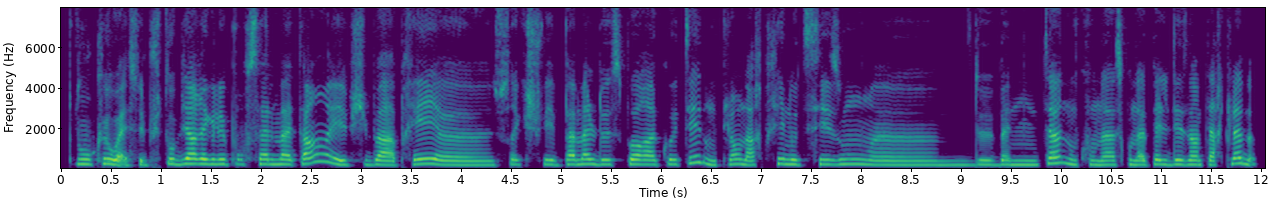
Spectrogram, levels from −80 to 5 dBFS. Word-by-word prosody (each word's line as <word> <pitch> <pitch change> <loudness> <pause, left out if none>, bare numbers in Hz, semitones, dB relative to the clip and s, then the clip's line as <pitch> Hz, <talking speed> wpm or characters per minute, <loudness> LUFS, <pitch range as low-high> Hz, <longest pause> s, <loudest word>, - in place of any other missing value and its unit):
donc 240 +1 -1
heu, - - +4
ouais, 220 -2 +6
c'est 205 - -6
plutôt 250 +5 -3
bien 250 +3 +6
réglé 235 -1 +4
pour 230 0 -10
ça, 240 -1 +1
le 230 - -2
matin 245 +10 +2
et 220 -8 +3
puis, 215 +1 -7
bah, 210 -1 +5
après, 245 +2 +2
heu, 195 -1 -1
c'est 225 +4 -7
vrai 220 - -5
que - - -14
je - - -8
fais 220 -2 -1
pas 225 +4 +1
mal 240 0 +2
de 225 0 0
sport 230 +1 +2
à 215 -1 +2
côté, 230 +9 -3
donc 215 -4 -6
là 230 +1 0
on 230 - -2
a 200 - +1
repris 250 +3 -5
notre 225 -1 0
saison, 230 0 -3
hem, 200 -1 -4
de 210 +1 -3
badminton 210 +7 0
donc 220 -3 -6
on 205 -1 -2
a, 205 0 +1
ce - - -8
qu'on 215 -2 -3
appelle 220 +1 0
des 220 0 +1
interclubs 215 +4 +1
220 Hz, 225 wpm, -19 LUFS, 205-235 Hz, -, ouais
